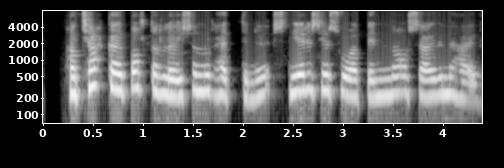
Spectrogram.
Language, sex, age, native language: Icelandic, female, 40-49, Icelandic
